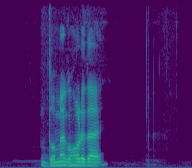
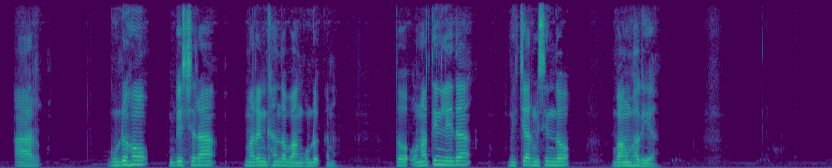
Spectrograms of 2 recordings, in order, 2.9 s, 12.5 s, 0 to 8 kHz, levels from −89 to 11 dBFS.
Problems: none marked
